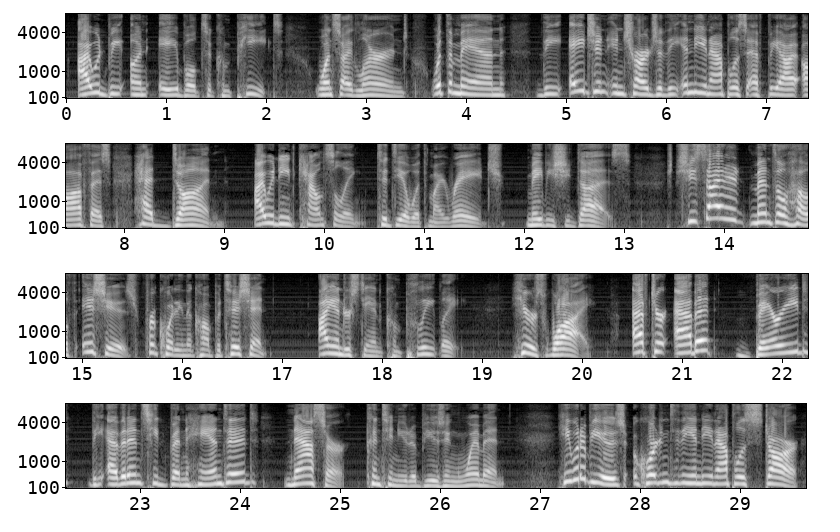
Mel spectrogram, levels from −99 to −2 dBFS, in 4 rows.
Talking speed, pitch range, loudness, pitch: 140 wpm, 185-255 Hz, -17 LUFS, 215 Hz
